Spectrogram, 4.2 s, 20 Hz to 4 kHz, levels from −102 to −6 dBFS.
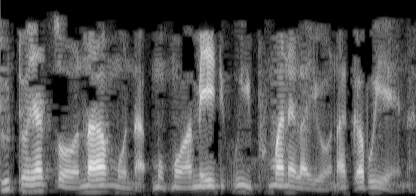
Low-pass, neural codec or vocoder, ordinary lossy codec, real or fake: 3.6 kHz; none; MP3, 16 kbps; real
